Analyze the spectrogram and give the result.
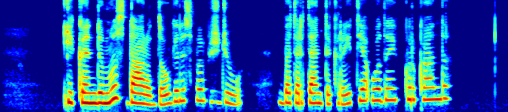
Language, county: Lithuanian, Vilnius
